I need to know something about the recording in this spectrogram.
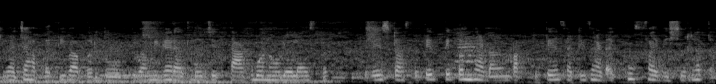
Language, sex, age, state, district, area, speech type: Marathi, female, 30-45, Maharashtra, Osmanabad, rural, spontaneous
